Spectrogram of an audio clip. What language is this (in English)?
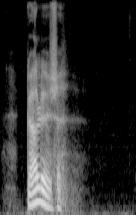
Danish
